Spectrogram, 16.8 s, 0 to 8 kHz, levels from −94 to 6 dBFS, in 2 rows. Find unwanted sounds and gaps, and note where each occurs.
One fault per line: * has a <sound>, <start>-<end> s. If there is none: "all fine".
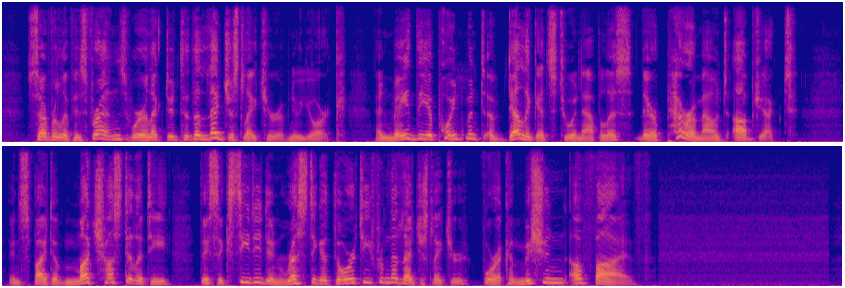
all fine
